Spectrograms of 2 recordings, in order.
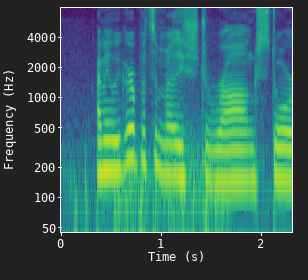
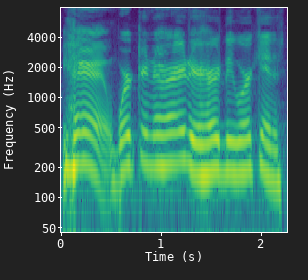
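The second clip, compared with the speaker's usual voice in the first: drawn-out, higher mock small talk; corny office banter; 4 semitones higher, slower than usual. Co-host riffs on slacking at the office, slow corny banter. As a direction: stretch it out like a cheesy coworker joke. Echoes co-host's office-worker joke.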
